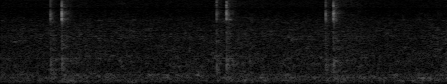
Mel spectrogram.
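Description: Three faint, sharp double clicks about a second apart over near silence.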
